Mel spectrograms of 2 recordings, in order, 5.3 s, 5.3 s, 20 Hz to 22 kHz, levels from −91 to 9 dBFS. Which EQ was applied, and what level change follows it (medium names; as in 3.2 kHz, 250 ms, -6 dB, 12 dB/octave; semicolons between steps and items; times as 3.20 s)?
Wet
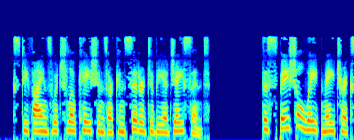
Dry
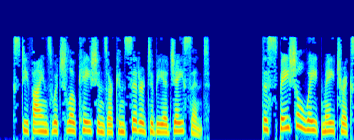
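peaking EQ 130 Hz -3 dB 1.7 oct; static phaser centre 1.3 kHz, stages 6; +8.0 dB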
